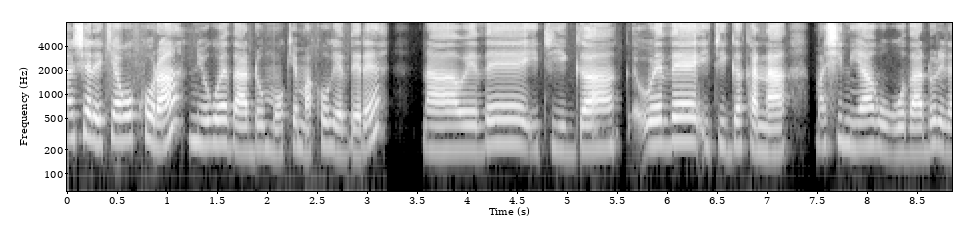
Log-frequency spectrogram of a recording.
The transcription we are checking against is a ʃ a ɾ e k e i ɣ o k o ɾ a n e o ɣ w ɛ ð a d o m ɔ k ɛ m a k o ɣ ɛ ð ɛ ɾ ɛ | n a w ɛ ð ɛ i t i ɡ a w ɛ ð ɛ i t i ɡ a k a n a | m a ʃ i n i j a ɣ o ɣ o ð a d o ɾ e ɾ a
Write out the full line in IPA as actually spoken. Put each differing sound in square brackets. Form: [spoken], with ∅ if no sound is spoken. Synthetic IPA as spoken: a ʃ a ɾ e k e [a] ɣ o k o ɾ a n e o ɣ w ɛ ð a d o m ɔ k ɛ m a k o ɣ ɛ ð ɛ ɾ ɛ | n a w ɛ ð ɛ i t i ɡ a w ɛ ð ɛ i t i ɡ a k a n a | m a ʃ i n i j a ɣ o ɣ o ð a d o ɾ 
